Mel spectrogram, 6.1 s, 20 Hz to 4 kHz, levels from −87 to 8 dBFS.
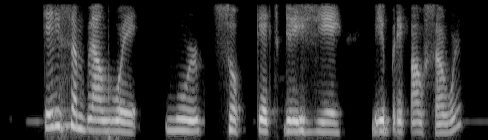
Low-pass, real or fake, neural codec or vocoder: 3.6 kHz; fake; codec, 16 kHz, 0.5 kbps, X-Codec, HuBERT features, trained on balanced general audio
